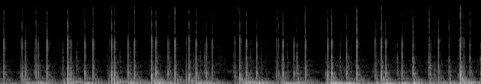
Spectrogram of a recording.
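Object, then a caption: Painted canvas on a wooden stretcher frame. A small acrylic-painted canvas on a wooden stretcher frame, hollow-backed, is held in the hands while being tapped and scratched with fingernails. Quick, dense, dull taps land in an uneven rhythm, each with a low, hollow thump that dies almost at once. Faint scratchy texture sits between the taps.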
